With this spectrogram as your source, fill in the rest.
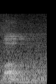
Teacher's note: in younger speakers of Philippine Hokkien, there's a merger of the two O sounds.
